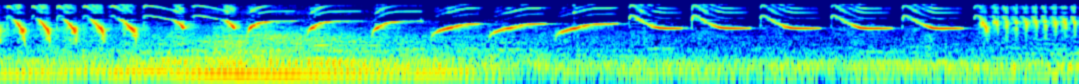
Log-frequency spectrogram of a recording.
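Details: Long rolling song of a canary serving as a lure bird, opening with quick repeated notes, then slower sweeping whistles that rise and bend, followed by evenly spaced falling whistled notes and a final buzzy roll.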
